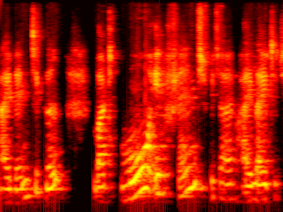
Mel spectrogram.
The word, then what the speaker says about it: mot: it's spelled in French, by spelling this now differently as MOT, it sounds exactly the same, but it draws attention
